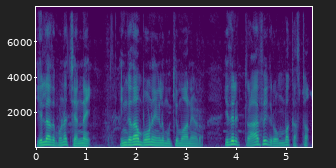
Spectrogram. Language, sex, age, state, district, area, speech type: Tamil, male, 60+, Tamil Nadu, Tiruvannamalai, rural, spontaneous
